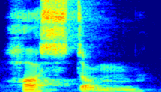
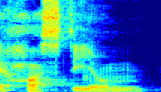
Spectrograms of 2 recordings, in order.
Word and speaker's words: hostium: costume we wouldn't say hostum by adding just um to the stem we would say hostium and the reason is because they have the same number of syllables hostas okay so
